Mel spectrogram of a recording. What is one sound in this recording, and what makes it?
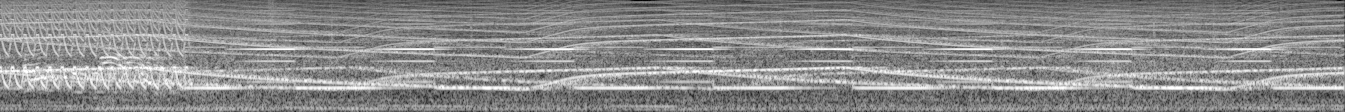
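A police siren wails, rising and falling in quick sweeps.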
